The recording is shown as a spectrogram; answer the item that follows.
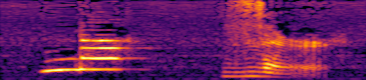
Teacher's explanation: The first sound is just a schwa.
